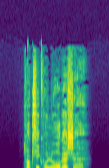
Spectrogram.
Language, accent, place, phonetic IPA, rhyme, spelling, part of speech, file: German, Germany, Berlin, [ˌtɔksikoˈloːɡɪʃə], -oːɡɪʃə, toxikologische, adjective, De-toxikologische.ogg
- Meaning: inflection of toxikologisch: 1. strong/mixed nominative/accusative feminine singular 2. strong nominative/accusative plural 3. weak nominative all-gender singular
